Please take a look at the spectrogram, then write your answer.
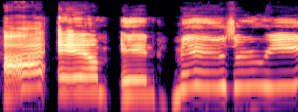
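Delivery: high, slow cracking voice. Real, not acted. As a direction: voice breaks up high on misery. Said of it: "Oh God, my voice cracked".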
